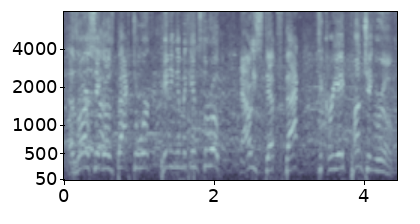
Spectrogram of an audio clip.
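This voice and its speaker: A man's voice: very high-pitched, fairly quick, very noisy. A man giving live play-by-play boxing commentary as the main caller. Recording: loud arena crowd behind commentary.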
